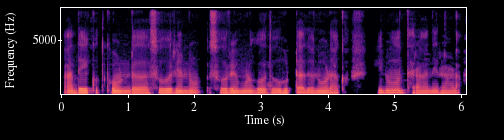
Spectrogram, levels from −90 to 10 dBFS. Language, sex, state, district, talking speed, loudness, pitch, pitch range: Kannada, female, Karnataka, Dharwad, 110 wpm, -22 LUFS, 170 Hz, 165-175 Hz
